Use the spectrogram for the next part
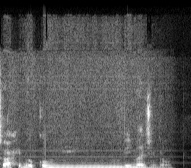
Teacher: ওয়া মা সাহিবুকুম বিমাজনুন, এই যে মিম সাকিনের পরে বা আসছে, ইখফা শাফাওয়ি, গুন্না হবে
